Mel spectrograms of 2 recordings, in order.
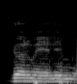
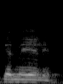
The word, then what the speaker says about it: Görmeyelim: Görmeyelim, la segunda. Görmeyelim. Gormeyelim. Ok, gracias. La pronunciación es Görmeyelim. Gormeyelim. Ok. No lo pronuncias con la acentuación en im. Görmeyelim. Yeah. Aquí el acento va aquí prácticamente aquí.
